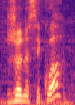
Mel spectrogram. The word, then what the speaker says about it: je ne sais quoi: Et on trouvera le son je, c'est-à-dire sans le son de devant, dans des mots d'autres langues, comme l'expression française je ne sais quoi, It takes a certain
